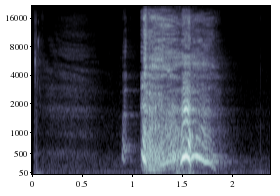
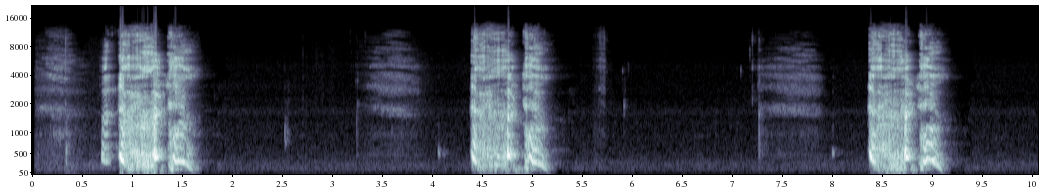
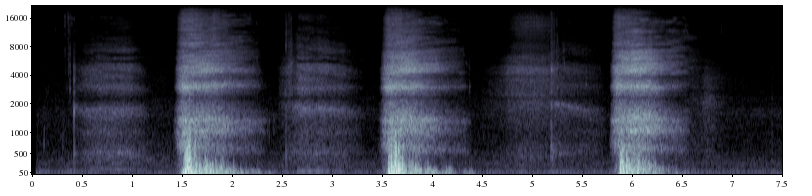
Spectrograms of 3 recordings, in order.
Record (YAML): cough_length: 2.4 s
cough_amplitude: 15197
cough_signal_mean_std_ratio: 0.4
three_cough_length: 10.1 s
three_cough_amplitude: 32768
three_cough_signal_mean_std_ratio: 0.34
exhalation_length: 7.5 s
exhalation_amplitude: 13875
exhalation_signal_mean_std_ratio: 0.3
survey_phase: beta (2021-08-13 to 2022-03-07)
age: 65+
gender: Female
wearing_mask: 'No'
symptom_none: true
symptom_onset: 7 days
smoker_status: Ex-smoker
respiratory_condition_asthma: false
respiratory_condition_other: false
recruitment_source: REACT
submission_delay: 4 days
covid_test_result: Negative
covid_test_method: RT-qPCR
influenza_a_test_result: Negative
influenza_b_test_result: Negative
